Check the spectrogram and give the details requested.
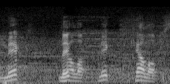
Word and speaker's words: McKellips: It's Mick, just like it's spelled, Mick Kellops. McKellips.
